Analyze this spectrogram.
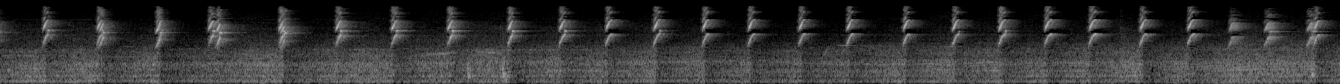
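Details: Wild noisy miner, having brought two young into a room, calls loudly for food once the feeder is empty: sharp, high, rising chirps repeated about twice a second throughout, with no other clear sounds.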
